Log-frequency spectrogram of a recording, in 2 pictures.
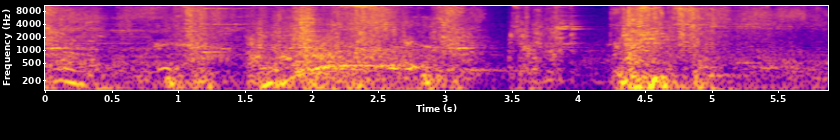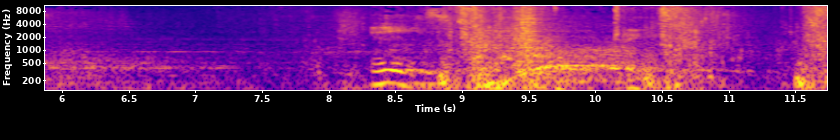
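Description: Video game spell effects crackle and burst during a fight.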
